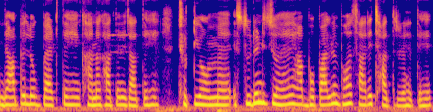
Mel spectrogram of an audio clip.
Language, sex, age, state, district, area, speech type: Hindi, female, 30-45, Madhya Pradesh, Bhopal, urban, spontaneous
